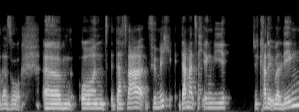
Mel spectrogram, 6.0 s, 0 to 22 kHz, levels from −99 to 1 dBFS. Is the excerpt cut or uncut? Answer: cut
